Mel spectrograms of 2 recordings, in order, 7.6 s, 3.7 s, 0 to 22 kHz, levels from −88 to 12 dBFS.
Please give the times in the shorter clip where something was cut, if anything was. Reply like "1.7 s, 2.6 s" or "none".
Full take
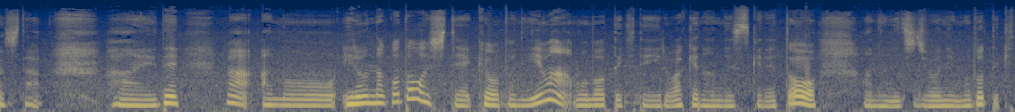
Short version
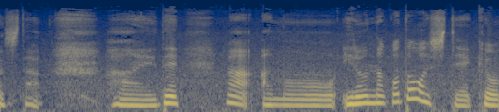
none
